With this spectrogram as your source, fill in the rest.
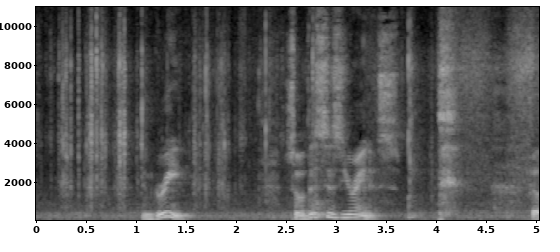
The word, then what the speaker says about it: Uranus: good no not neptune was it uranus that's actually how to pronounce it by the way aha it is okay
